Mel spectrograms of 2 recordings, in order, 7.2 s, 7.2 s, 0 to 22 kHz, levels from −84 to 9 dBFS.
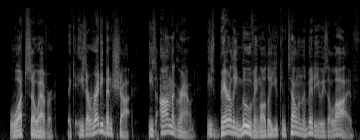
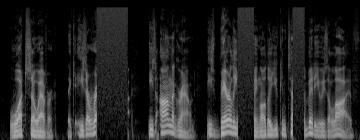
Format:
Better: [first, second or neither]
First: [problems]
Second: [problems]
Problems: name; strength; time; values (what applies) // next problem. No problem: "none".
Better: first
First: none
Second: audio cutting out; filled with static; at 2 s for 0.5 s, at 4.5 s and at 6 s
